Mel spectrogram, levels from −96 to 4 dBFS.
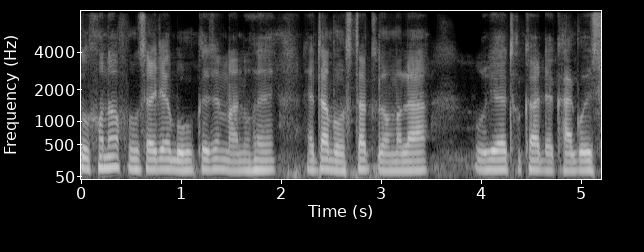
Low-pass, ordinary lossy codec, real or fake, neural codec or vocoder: none; none; fake; codec, 16 kHz, 2 kbps, X-Codec, HuBERT features, trained on general audio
